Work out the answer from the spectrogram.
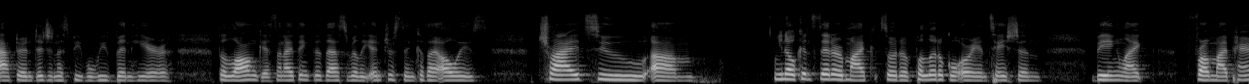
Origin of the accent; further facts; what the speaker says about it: Washington, District of Columbia, United States; moved away; So I grew up in Washington, D.C., which I now call the city formerly known as Chocolate City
